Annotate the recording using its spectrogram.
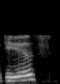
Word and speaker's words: Diaz: Steven Diaz, D-I-A-Z.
